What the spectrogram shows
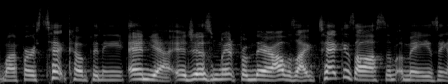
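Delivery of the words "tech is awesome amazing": usual speaking voice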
